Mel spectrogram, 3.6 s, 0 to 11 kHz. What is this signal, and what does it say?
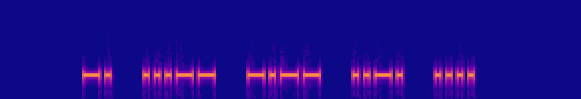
Morse code, heard as a keyed tone, about 36 wpm, spaced as for 25 wpm, 700 Hz. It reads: N3YFH
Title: USA Call Signs - 5 Characters - 2x Character Spacing - 35wpm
